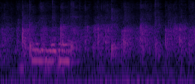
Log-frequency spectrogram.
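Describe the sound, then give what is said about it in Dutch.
A crowd applauds with steady, dense clapping that stays fairly even and soft throughout. A brief voice-like tone rises out of the clapping near the start. “Applaus.”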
